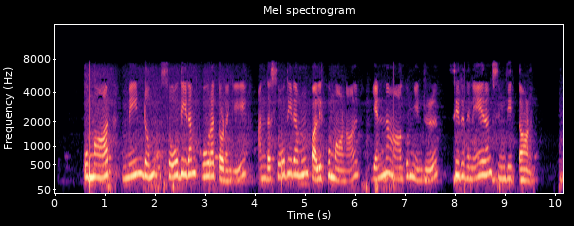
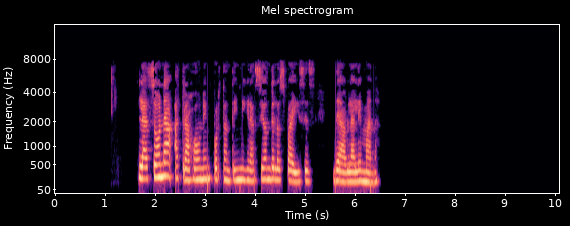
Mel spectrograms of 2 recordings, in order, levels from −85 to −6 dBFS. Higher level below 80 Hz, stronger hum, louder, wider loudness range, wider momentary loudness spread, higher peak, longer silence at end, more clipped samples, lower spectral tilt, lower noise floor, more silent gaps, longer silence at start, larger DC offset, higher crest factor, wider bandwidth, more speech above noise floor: first, -44 dBFS vs -54 dBFS; neither; about the same, -17 LUFS vs -17 LUFS; about the same, 4 LU vs 6 LU; about the same, 11 LU vs 11 LU; about the same, 0 dBFS vs -2 dBFS; second, 0 s vs 3.65 s; neither; about the same, -5.5 dB/octave vs -5.5 dB/octave; second, -61 dBFS vs under -90 dBFS; neither; second, 0.55 s vs 1.65 s; neither; about the same, 16 dB vs 18 dB; about the same, 7.6 kHz vs 8 kHz; second, 45 dB vs over 73 dB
